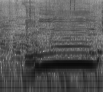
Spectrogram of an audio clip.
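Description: A long, low moo starting about half a second in. It dips slightly at first, then holds steady on one pitch for over a second before stopping.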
